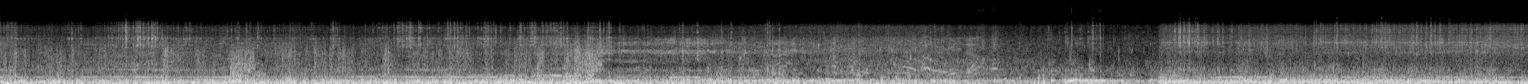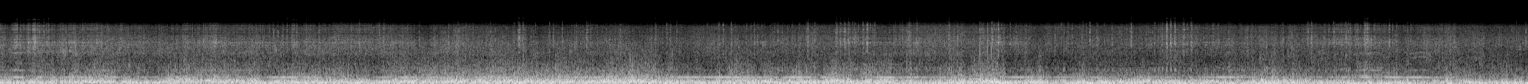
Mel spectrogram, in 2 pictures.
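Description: Wind buffeting the microphone and water rushing and splashing past the hulls of a Hobie 16 catamaran under sail at speed, with a steady hum that comes and goes throughout.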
